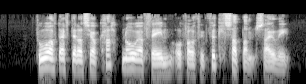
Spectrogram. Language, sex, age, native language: Icelandic, male, 30-39, Icelandic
